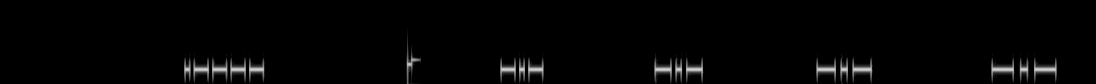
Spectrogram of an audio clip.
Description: Morse code, heard as a keyed tone, about 23 wpm, 700 Hz. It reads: 1 K K K K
